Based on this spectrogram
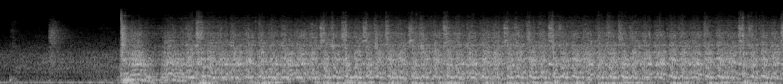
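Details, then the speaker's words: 1986 Pontiac Firebird Trans Am with fuel starvation issues, repeated start attempts; starter drags engine slowly and unevenly with no catch, engine flooded and battery going dead; timing possibly a tooth off suspected; slow cranking, flooded engine. "all right here we go again take 35 now that it's flooded and the battery's going dead"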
